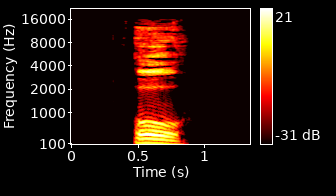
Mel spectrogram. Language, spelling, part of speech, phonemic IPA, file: German, -ow, suffix, /o/, De--ow.ogg
- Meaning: 1. A place name suffix found in parts of former East Germany (or along the former border, as in Lüchow) 2. A surname suffix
